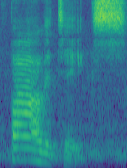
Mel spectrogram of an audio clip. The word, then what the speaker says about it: politics: Conservative approach to politics. A sílaba forte fica aqui no politics.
